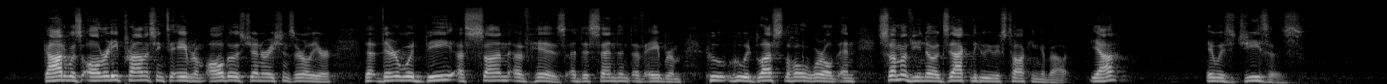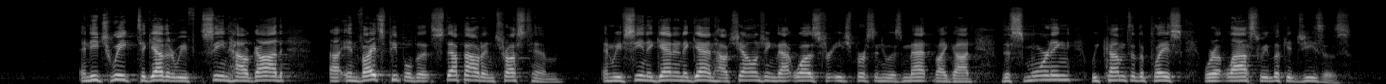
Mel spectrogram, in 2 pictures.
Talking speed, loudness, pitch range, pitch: 200 wpm, -27 LUFS, 155-185 Hz, 170 Hz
